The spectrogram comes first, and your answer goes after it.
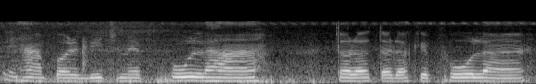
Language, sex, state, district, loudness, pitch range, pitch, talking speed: Hindi, male, Bihar, Patna, -14 LUFS, 145-160 Hz, 155 Hz, 125 wpm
